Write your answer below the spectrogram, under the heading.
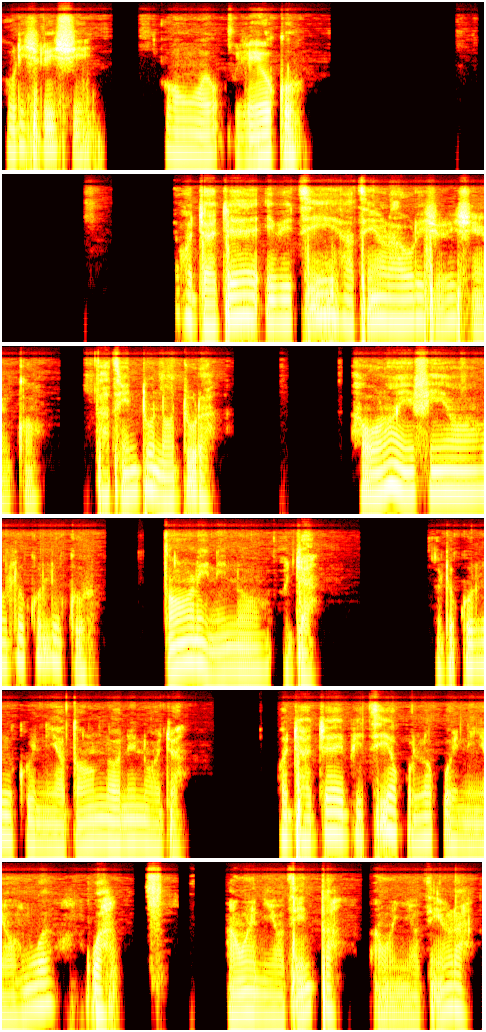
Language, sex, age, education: Yoruba, male, 15-29, primary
